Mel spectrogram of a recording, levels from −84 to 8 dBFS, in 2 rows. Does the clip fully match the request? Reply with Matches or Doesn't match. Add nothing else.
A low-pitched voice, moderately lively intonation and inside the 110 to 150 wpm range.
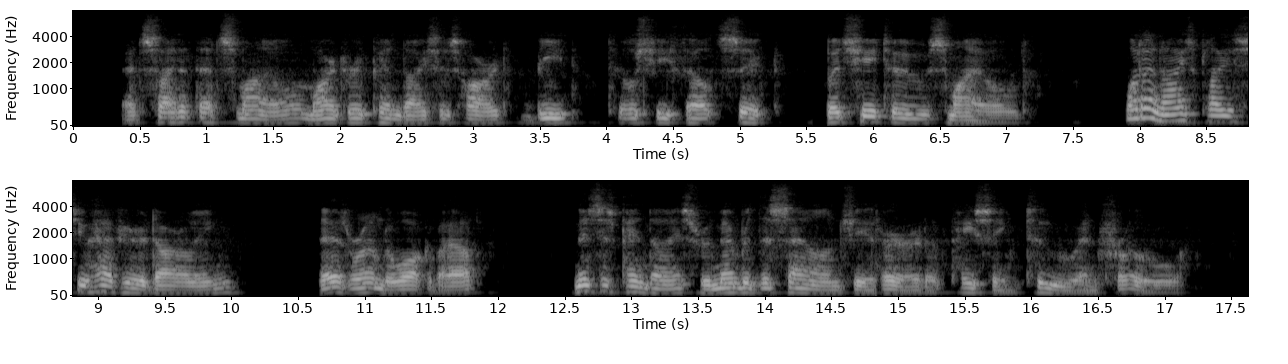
Matches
